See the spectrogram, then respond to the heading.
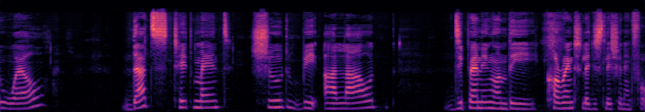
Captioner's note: speaking French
